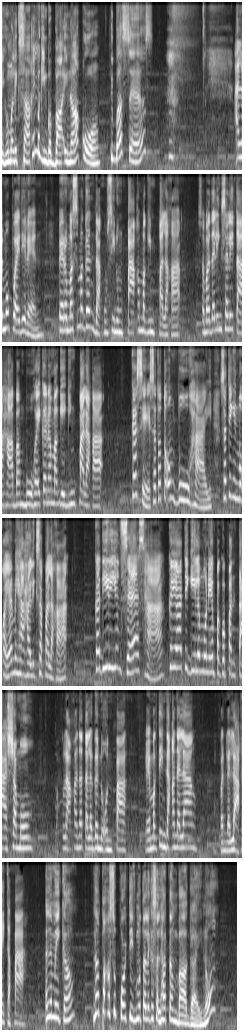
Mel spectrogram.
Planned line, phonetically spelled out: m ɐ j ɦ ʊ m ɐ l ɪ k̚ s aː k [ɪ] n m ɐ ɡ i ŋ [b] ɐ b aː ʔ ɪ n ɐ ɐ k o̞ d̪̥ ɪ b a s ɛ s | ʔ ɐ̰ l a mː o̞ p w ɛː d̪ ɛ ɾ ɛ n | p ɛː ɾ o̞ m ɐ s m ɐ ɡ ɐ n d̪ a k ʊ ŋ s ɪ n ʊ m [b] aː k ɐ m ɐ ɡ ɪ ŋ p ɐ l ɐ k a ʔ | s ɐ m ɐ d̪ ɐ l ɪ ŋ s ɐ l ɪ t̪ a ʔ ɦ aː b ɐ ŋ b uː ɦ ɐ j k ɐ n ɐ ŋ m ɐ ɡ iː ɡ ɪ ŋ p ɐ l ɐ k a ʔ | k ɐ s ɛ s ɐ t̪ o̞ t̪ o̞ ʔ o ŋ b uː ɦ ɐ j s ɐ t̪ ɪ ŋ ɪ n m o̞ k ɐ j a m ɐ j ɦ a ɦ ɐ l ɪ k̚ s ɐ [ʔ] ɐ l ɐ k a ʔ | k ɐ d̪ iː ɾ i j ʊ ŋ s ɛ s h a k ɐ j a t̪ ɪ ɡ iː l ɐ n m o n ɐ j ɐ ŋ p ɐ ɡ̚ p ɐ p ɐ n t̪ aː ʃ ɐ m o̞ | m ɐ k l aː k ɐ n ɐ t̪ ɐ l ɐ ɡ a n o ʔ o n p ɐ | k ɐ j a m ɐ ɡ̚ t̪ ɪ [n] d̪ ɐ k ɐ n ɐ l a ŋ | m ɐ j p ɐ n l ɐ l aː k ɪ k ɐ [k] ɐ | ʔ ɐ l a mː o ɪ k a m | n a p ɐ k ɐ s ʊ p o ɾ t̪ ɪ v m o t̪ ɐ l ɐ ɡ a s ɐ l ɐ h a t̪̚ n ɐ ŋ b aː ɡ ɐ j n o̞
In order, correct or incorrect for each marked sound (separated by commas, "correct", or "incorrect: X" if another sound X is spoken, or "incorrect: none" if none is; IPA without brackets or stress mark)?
correct, correct, incorrect: p, incorrect: p, correct, incorrect: p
